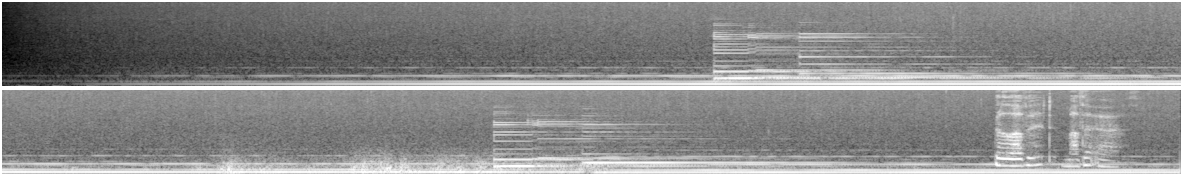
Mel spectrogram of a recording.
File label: Guided Meditation Rainstorm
